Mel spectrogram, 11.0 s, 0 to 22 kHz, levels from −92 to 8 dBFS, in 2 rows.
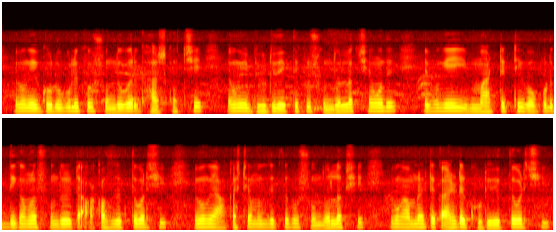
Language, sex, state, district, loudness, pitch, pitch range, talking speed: Bengali, male, West Bengal, Jalpaiguri, -20 LUFS, 125 Hz, 120-130 Hz, 250 wpm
